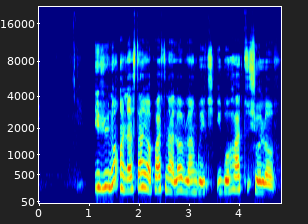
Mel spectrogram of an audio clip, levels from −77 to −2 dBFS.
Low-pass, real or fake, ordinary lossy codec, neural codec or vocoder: 19.8 kHz; real; none; none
